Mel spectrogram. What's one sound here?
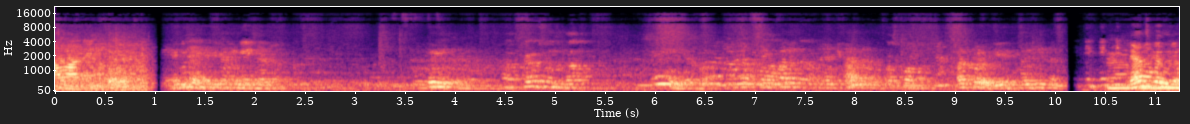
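A group of men and women chatter together nearby.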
